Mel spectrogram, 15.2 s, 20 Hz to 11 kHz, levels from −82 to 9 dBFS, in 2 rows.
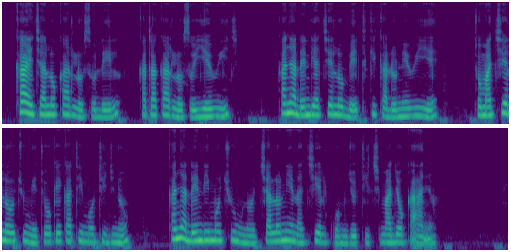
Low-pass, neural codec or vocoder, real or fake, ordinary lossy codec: none; none; real; none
